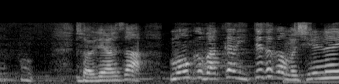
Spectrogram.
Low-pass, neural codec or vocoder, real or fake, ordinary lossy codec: 7.2 kHz; none; real; MP3, 48 kbps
